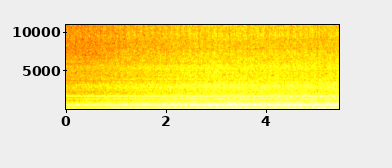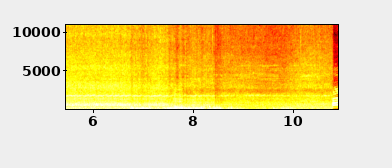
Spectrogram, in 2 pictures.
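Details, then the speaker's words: 2000 Pontiac Bonneville, cylinder 3 misfire persisting after swapping in a coil pack from another car; owner wonders about injector, ignition module or bad plug: uneven, stumbling idle beat that comes and goes; cause unconfirmed. "crystal she's jumping around I guess it could be as simple as a bad plug too"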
